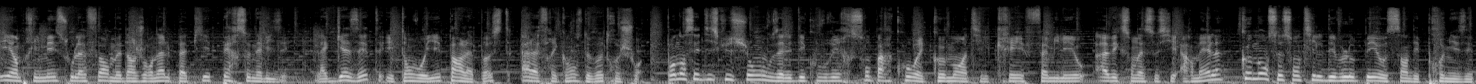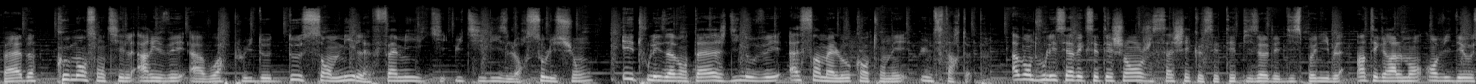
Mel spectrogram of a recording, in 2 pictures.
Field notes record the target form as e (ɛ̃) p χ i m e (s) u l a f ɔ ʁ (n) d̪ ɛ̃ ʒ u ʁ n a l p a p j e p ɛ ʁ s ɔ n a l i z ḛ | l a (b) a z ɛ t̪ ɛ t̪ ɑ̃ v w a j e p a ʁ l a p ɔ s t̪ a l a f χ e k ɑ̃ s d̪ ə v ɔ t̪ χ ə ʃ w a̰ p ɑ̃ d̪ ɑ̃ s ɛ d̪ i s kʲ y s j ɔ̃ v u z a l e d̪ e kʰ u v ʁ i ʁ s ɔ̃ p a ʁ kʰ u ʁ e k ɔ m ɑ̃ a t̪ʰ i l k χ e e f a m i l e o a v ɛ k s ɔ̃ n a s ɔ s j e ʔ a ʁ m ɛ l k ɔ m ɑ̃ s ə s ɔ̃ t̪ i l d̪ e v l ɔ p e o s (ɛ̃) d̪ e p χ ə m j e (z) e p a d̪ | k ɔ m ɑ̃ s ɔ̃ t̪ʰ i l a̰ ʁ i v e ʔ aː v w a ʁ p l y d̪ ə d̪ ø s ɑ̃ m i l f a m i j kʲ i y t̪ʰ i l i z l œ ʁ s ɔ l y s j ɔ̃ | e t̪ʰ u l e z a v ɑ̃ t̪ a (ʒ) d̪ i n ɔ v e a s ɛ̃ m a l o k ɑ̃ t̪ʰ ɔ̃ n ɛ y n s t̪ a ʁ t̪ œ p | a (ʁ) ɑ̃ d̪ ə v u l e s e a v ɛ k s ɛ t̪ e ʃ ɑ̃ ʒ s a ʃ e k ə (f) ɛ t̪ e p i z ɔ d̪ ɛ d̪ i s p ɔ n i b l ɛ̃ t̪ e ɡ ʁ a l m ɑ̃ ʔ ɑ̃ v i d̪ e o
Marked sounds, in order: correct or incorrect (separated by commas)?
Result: correct, correct, incorrect, incorrect, correct, correct, correct, incorrect, incorrect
